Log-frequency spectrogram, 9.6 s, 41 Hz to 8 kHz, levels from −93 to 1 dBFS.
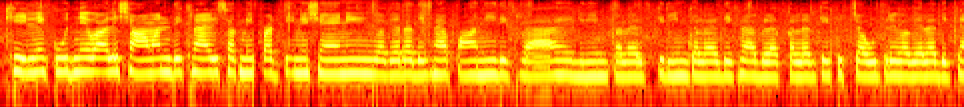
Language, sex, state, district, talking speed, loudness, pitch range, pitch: Hindi, female, Bihar, Vaishali, 215 wpm, -14 LUFS, 195-220 Hz, 205 Hz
